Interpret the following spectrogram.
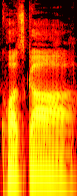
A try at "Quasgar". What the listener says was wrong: There's no R.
